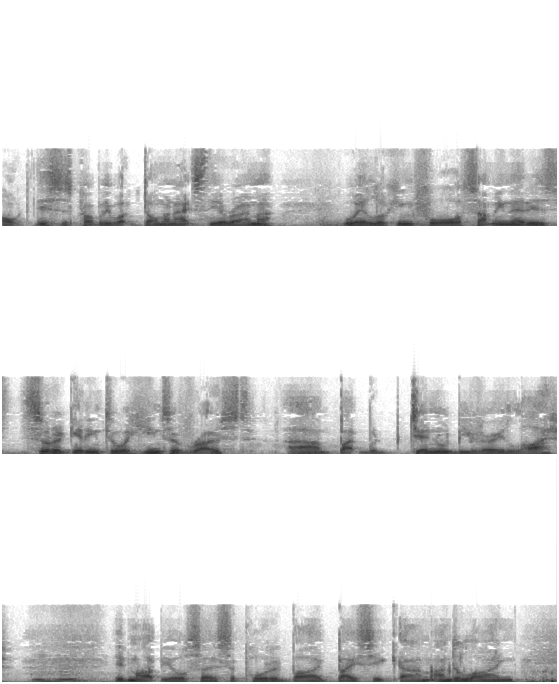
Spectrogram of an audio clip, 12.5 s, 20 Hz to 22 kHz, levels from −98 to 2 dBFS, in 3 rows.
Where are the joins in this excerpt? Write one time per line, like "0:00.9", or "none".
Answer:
0:07.7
